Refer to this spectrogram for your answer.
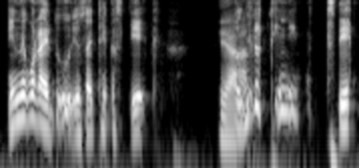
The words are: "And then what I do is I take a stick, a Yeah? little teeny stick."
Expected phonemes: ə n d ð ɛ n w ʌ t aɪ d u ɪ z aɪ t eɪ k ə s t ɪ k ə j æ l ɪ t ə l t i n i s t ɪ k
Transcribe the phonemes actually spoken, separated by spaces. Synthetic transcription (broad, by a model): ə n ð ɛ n w ʌ t aɪ d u ɪ z aɪ t eɪ k ə s t ɪ k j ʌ l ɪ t l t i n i s t ɪ k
